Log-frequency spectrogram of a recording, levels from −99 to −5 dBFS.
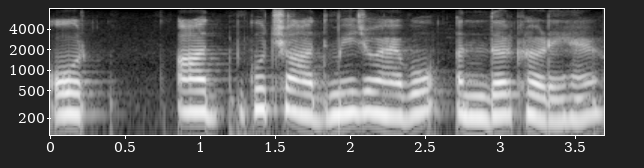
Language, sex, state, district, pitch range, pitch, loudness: Hindi, female, Himachal Pradesh, Shimla, 220-245 Hz, 230 Hz, -16 LUFS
